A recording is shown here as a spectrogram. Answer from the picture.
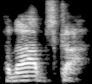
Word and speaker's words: Penobscot: to the top and and it's uh the penobscot and that's right that's the right pronunciation for that penobscot river and i think it's a predom scot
